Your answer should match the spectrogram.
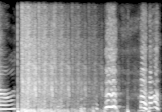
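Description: A single gunshot sound effect hits hard and loud, then decays into a rumbling tail. A couple of short voiced sounds follow.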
